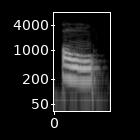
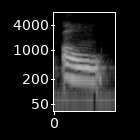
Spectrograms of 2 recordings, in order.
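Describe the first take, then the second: First: It is said as one contracted syllable. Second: It is said as one contracted syllable.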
